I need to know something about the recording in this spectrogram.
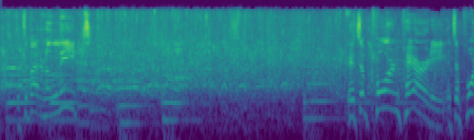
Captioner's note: laughter; piano riff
